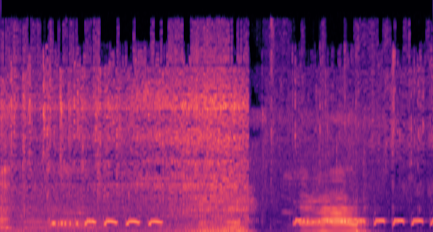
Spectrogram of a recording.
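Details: Tame cow walking into the pen with a village shepherd, rumbling noise at first, then one strong, full moo, with short high chirps repeated before and after.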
